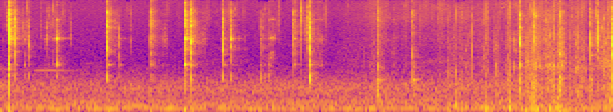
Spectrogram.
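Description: Metal spoon tapping and clinking irregularly against a glass mixing bowl while stirring beef tallow into softened butter, with one sharper clink about two seconds in.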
